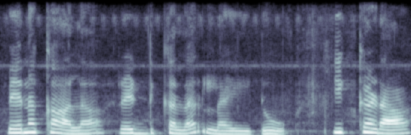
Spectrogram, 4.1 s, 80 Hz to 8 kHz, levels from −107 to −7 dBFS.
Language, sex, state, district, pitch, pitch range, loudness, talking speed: Telugu, female, Andhra Pradesh, Annamaya, 210 Hz, 185-245 Hz, -15 LUFS, 75 wpm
